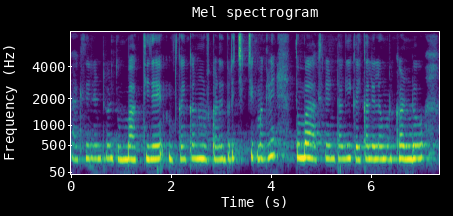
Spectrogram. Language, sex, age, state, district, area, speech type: Kannada, female, 30-45, Karnataka, Hassan, urban, spontaneous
